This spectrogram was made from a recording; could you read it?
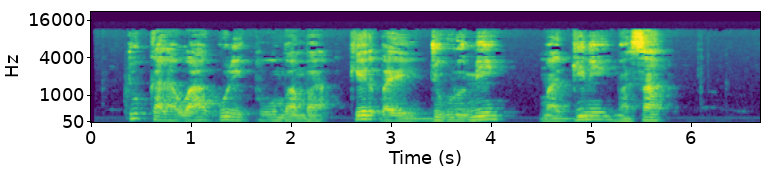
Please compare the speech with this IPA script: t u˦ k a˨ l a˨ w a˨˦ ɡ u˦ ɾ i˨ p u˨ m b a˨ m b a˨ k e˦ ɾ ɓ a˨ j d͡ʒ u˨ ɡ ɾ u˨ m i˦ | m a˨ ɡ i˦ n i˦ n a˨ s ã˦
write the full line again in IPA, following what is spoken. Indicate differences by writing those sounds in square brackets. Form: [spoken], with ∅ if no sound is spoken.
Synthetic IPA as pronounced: t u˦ k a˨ l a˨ w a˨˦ ɡ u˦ ɾ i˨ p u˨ m b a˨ m b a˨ k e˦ ɾ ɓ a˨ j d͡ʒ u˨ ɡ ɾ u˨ m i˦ | m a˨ ɡ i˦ n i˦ [m] a˨ s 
